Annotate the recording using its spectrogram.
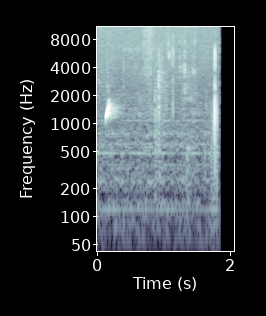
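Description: A brief rising squeak just after the start, then low room tone with a few faint ticks, and a sharp click near the end as the recording cuts off.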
